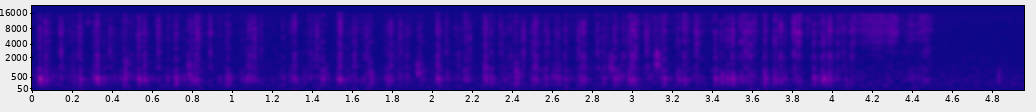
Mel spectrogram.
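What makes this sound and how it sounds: Fingertips and nails tap rapidly on a small, hollow, rigid black cardboard box held in both hands. The quick, dry taps carry a hollow midrange knock with crisp nail clicks on top, each dying away almost instantly. The tapping stops just before the end, leaving a faint hiss.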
